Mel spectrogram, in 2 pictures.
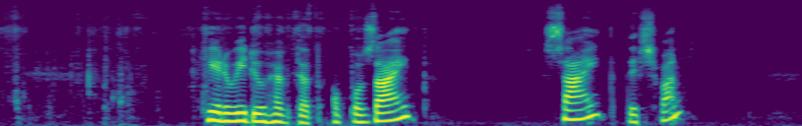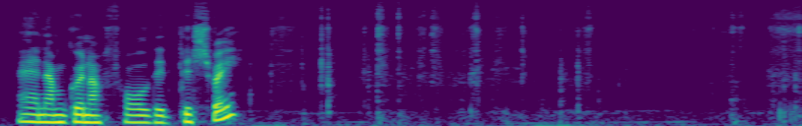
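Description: Newspaper rustles and crinkles as it is folded by hand.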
